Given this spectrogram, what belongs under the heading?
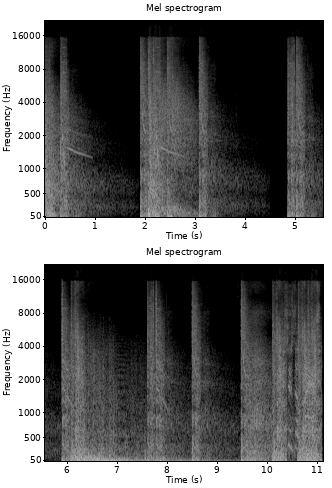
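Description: Loud gunfire bursts erupt in GTA Vice City, separate volleys cut apart by short silences and then a long, dense stretch of rapid shooting, with a voice speaking in places.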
